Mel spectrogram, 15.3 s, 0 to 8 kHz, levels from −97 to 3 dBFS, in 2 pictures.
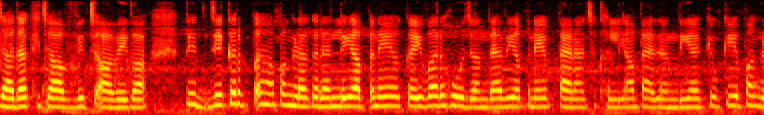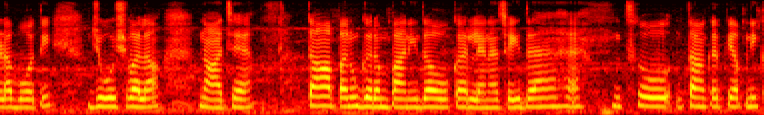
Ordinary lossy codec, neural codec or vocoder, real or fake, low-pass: none; none; real; none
